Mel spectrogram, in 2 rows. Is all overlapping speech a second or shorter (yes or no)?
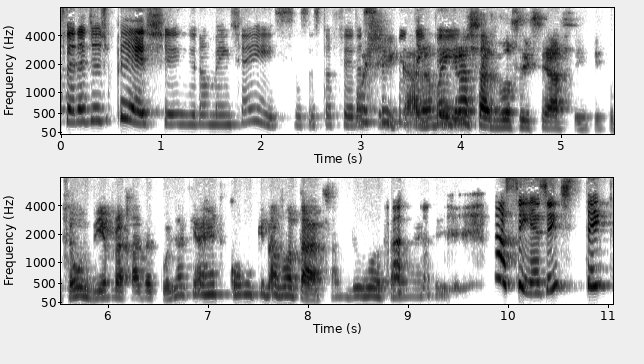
no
